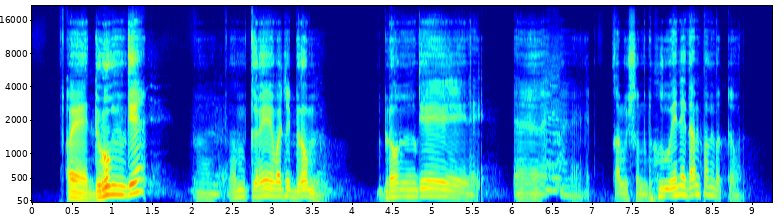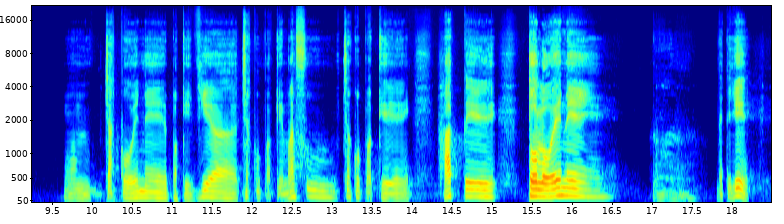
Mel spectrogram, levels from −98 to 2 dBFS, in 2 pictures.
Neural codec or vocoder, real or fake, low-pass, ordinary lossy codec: codec, 44.1 kHz, 1.7 kbps, Pupu-Codec; fake; none; none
